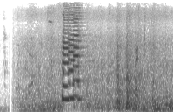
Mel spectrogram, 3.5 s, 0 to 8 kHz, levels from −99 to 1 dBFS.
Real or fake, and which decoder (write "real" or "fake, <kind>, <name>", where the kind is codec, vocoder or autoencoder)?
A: real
